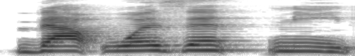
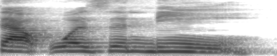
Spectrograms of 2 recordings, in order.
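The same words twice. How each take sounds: First: The T in wasn't is held briefly. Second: The T in wasn't is dropped completely. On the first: "The T is held" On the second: "You can even drop the T"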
